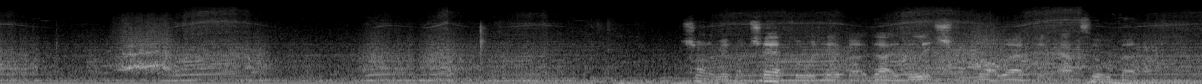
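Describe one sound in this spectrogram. A car engine hums and revs as the car speeds up.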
